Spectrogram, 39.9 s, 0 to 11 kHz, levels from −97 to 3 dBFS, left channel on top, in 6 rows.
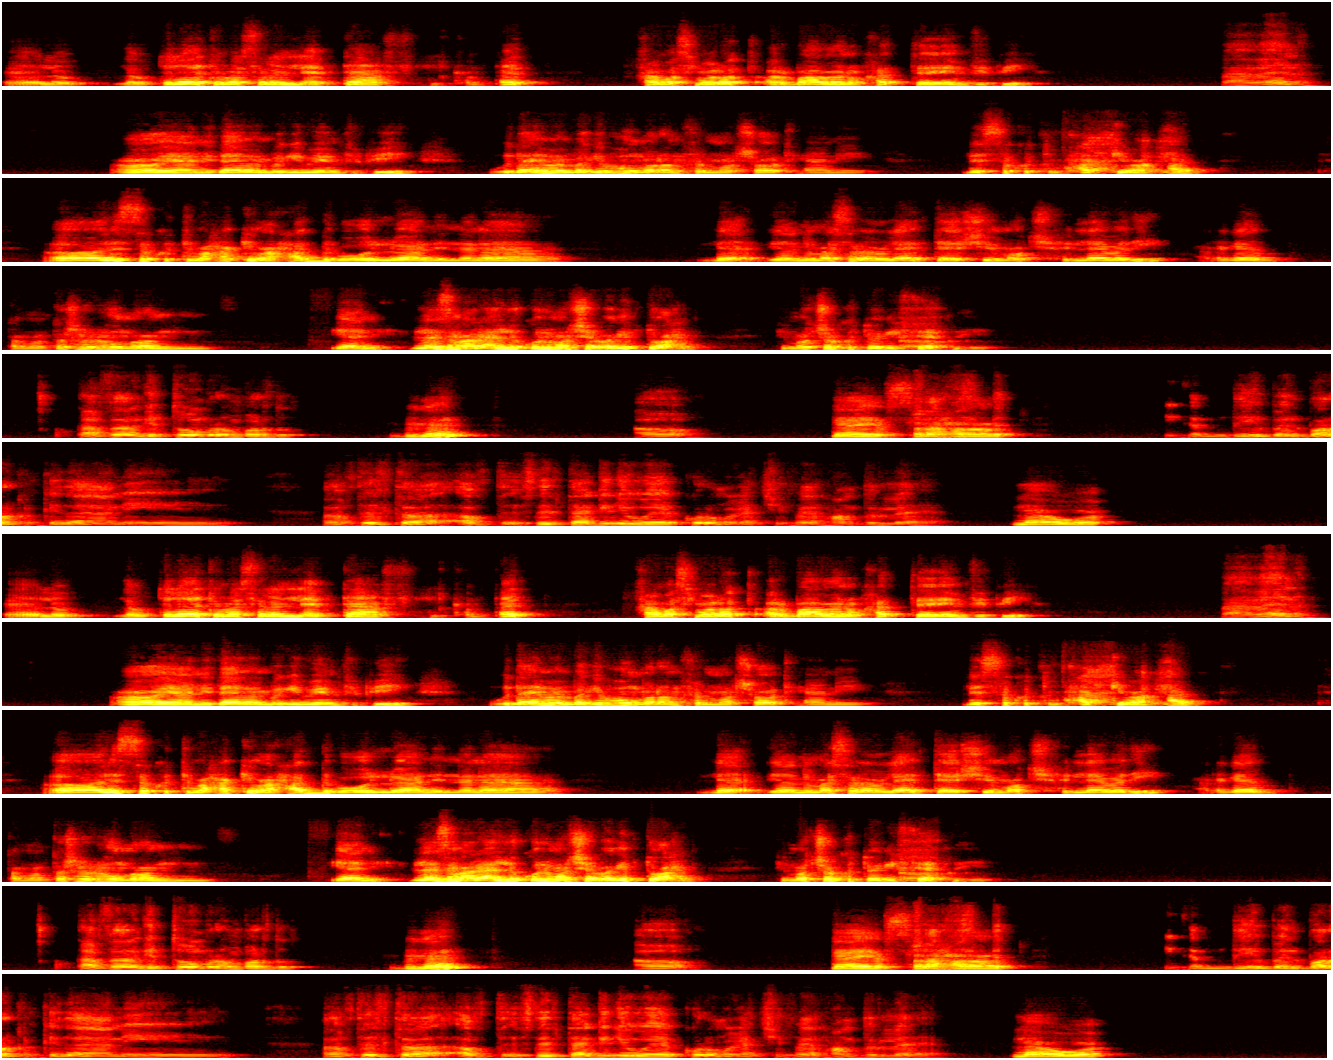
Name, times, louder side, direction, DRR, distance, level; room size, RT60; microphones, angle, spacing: voice 1, 0.0-1.9 2.5-2.6 3.2-5.1 7.2-8.7 9.1-10.9 11.5-12.6 13.5-16.0 16.8-19.1 19.3-19.6 20.0-21.0 21.6-23.4 23.8-24.6 28.6-28.9 30.7-31.6 38.3-38.7, right 2 dB, 40° right, 0.6 m, -21 dB
voice 2, 6.1-6.5 11.8-12.5 13.5-13.6 24.4-24.6 27.0-28.1 29.7-30.1 31.1-31.4 32.5-34.4 34.8-37.9, right 1 dB, 25° right, 1.0 m, -32 dB
3.0 x 3.0 x 2.2 m
head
